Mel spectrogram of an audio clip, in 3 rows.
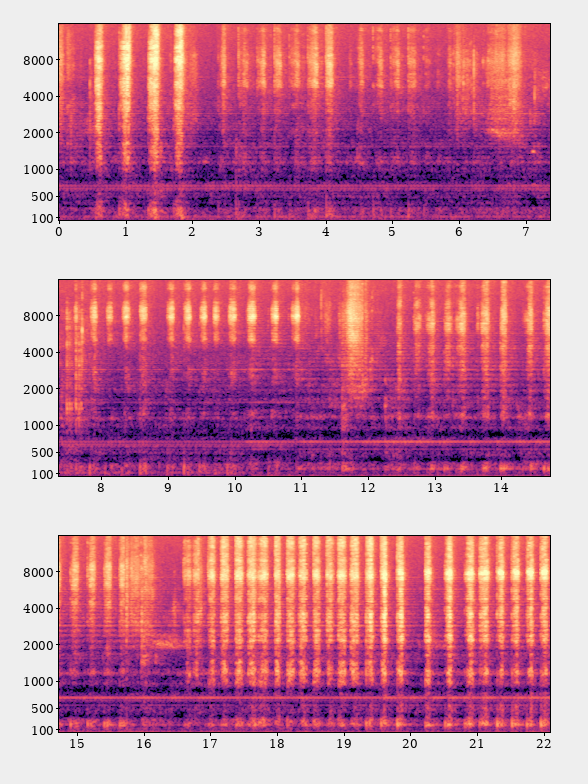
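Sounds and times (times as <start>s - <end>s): pencil scratching on paper: 0.5s - 5.5s, 7.8s - 11.0s, 12.7s - 15.9s, 16.6s - 22.0s.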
